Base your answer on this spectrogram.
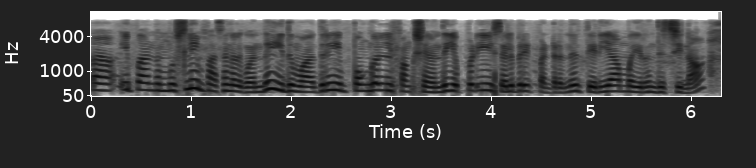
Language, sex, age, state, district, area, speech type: Tamil, female, 18-30, Tamil Nadu, Thanjavur, rural, spontaneous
